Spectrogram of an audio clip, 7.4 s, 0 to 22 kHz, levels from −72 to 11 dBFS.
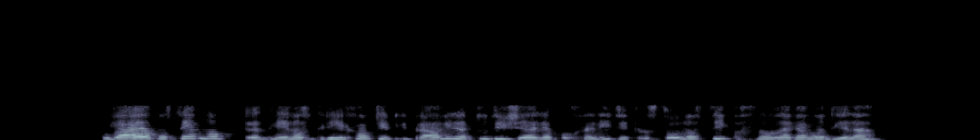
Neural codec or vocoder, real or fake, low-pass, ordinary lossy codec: codec, 16 kHz, 2 kbps, FreqCodec, smaller model; fake; 5.4 kHz; none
